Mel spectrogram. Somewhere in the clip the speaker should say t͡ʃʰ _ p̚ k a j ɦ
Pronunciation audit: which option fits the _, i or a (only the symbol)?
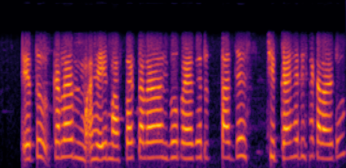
i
